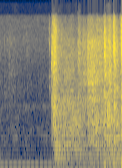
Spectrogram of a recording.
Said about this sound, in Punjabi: ਤੁਹਾਨੂੰ ਸਟਾਰਟਿੰਗ ਦਿਖਾਉਣੀ ਆ ਟਰੈਕਟਰ ਦੀ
